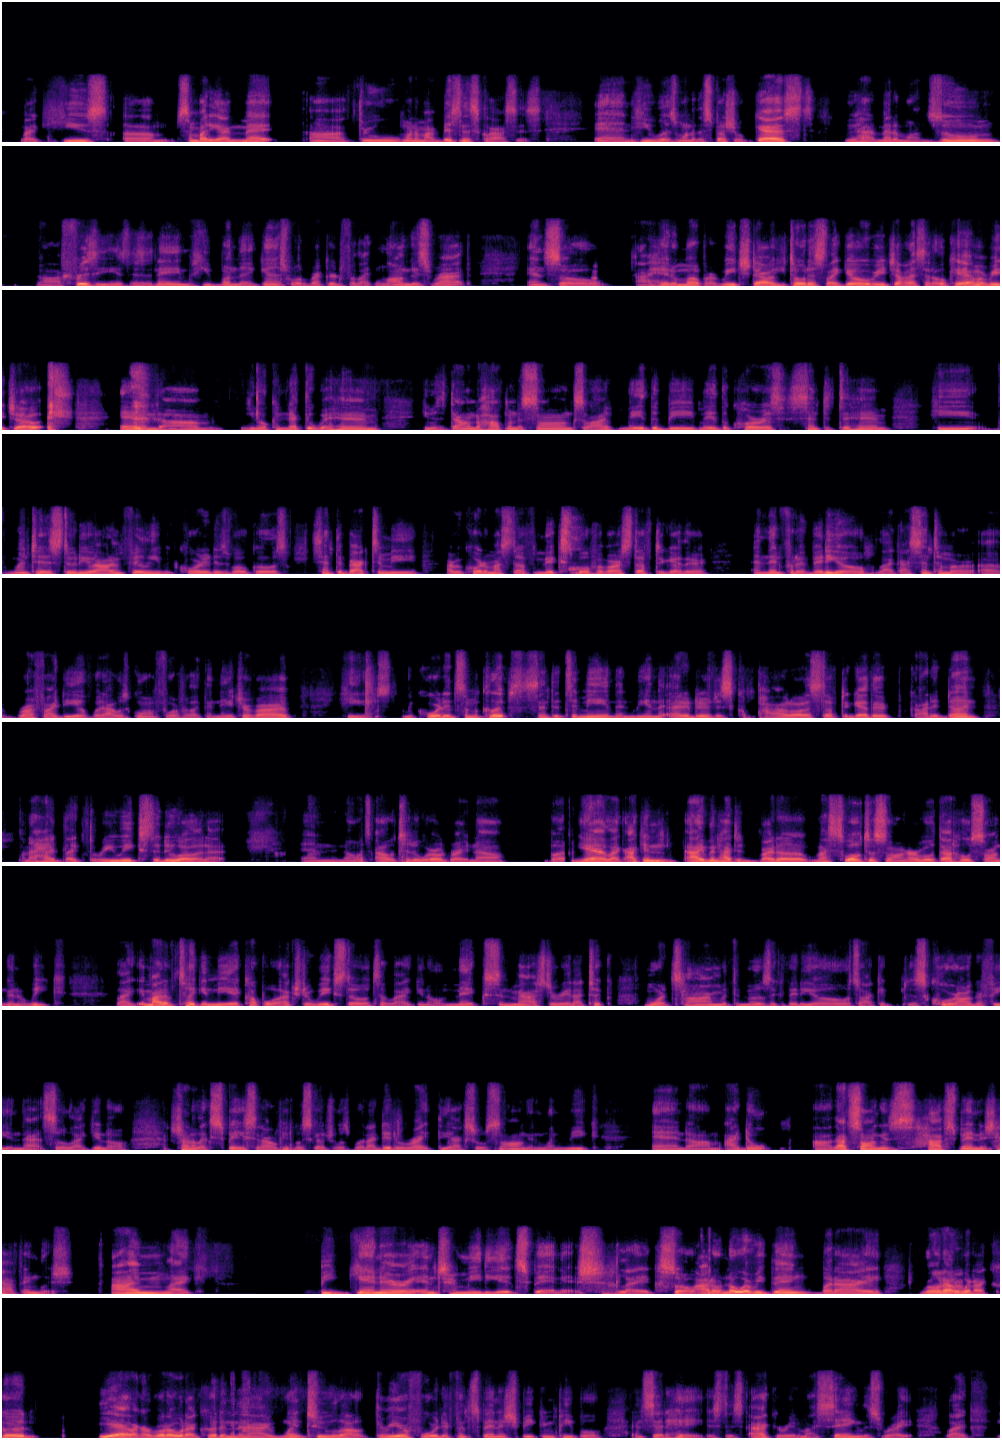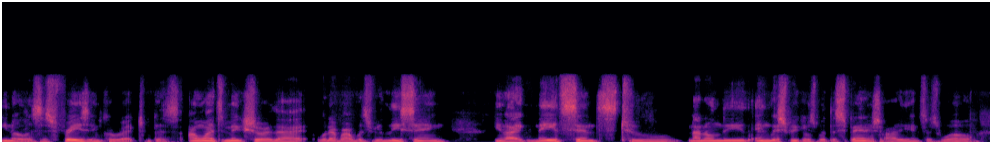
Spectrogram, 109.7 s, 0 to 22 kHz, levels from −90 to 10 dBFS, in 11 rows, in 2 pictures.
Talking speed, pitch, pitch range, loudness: 200 wpm, 110 Hz, 100-120 Hz, -28 LUFS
